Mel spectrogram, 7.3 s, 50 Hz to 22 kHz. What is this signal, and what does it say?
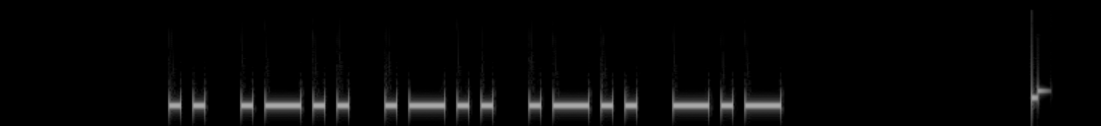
Morse code, heard as a keyed tone, about 15 wpm, 700 Hz. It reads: ILLLK
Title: Code Groups - 5 Letters - 15wpm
